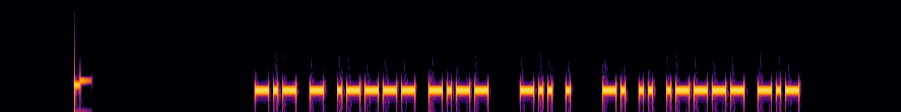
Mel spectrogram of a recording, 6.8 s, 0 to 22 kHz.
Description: Morse code, heard as a keyed tone, about 36 wpm, 700 Hz. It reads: KT1Y DE NI1K
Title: USA Callsign DE Callsign - 4 Characters - 35wpm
